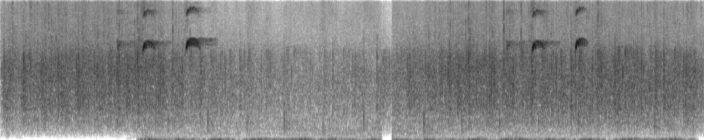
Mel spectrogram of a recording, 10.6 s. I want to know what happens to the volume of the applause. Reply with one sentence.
The loudness of the applause goes down, then up.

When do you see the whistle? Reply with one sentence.
You can hear the whistle from 1.8 to 3.2 s and from 7.8 to 8.8 s.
